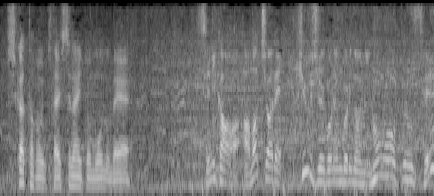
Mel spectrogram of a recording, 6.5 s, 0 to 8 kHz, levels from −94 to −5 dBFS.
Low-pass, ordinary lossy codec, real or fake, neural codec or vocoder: 7.2 kHz; MP3, 32 kbps; fake; vocoder, 22.05 kHz, 80 mel bands, WaveNeXt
